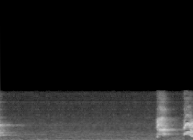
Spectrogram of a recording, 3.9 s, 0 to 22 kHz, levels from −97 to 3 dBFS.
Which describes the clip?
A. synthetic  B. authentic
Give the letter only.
A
